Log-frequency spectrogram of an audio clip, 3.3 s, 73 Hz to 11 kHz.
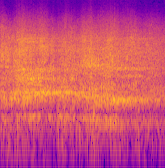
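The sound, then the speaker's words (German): A large crowd of football fans in a stadium roars and chants, with Werder Bremen leading 5–1, in a dense, continuous wash of voices, loud and steady throughout, easing off slightly toward the end. “Oh oh, nun gibt es hier die ersten Gesänge im Stadion.”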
